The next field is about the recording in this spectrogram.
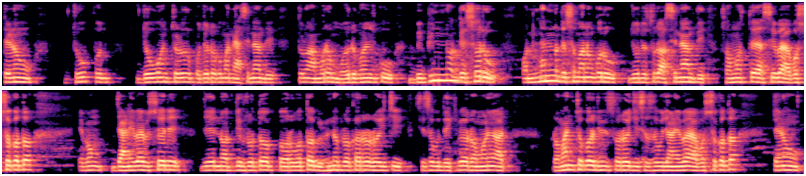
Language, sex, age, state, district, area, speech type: Odia, male, 30-45, Odisha, Mayurbhanj, rural, spontaneous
